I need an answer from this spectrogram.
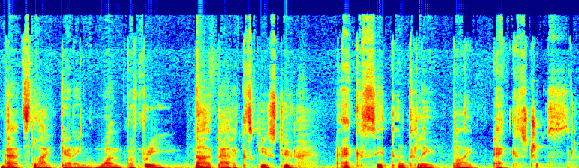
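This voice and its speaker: This medium-pitched whisperer takes on the part of a shop assistant for an ASMR customer service scene, gentle and breathy, offering playful sales patter that's been carefully phrased. The delivery is very animated yet kept to a measured pace.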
